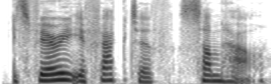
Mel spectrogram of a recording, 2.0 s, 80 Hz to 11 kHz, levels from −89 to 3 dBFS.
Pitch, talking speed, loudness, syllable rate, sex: 215 Hz, 120 wpm, -17 LUFS, 5.6 syllables/s, female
